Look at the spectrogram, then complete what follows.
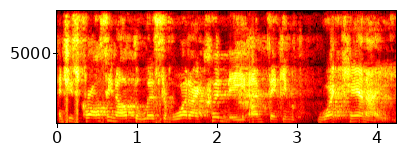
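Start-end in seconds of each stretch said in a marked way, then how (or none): none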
